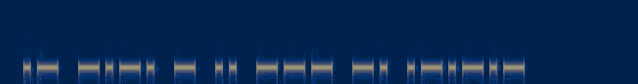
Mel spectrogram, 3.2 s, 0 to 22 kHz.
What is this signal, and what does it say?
Morse code, heard as a keyed tone, about 34 wpm, 700 Hz. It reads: ACTION.
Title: Sentences from Top 1000 Words - Review Part 5 - 35wpm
